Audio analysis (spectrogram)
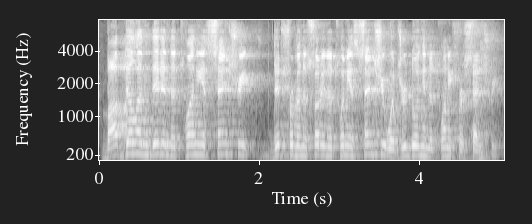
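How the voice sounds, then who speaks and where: A man's voice: high voice, very fast, a bit bright, a little hiss or hum. A man from Ohio hosting an interview, eager and repeating himself as he restarts phrases. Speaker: interview host. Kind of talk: casual interview. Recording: echoey room.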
